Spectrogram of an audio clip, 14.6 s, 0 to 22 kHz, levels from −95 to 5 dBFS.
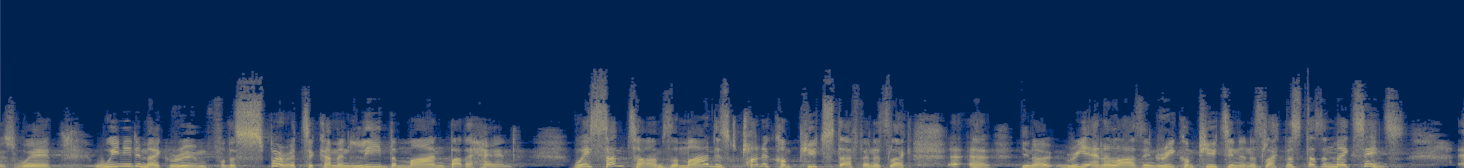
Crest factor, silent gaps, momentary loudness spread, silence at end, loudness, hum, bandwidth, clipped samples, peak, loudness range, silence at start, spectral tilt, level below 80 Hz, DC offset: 18 dB; none; 9 LU; 0 s; -24 LUFS; none; 12 kHz; under 0.1%; -6 dBFS; 2 LU; 0 s; -4 dB/octave; -68 dBFS; under 0.1%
